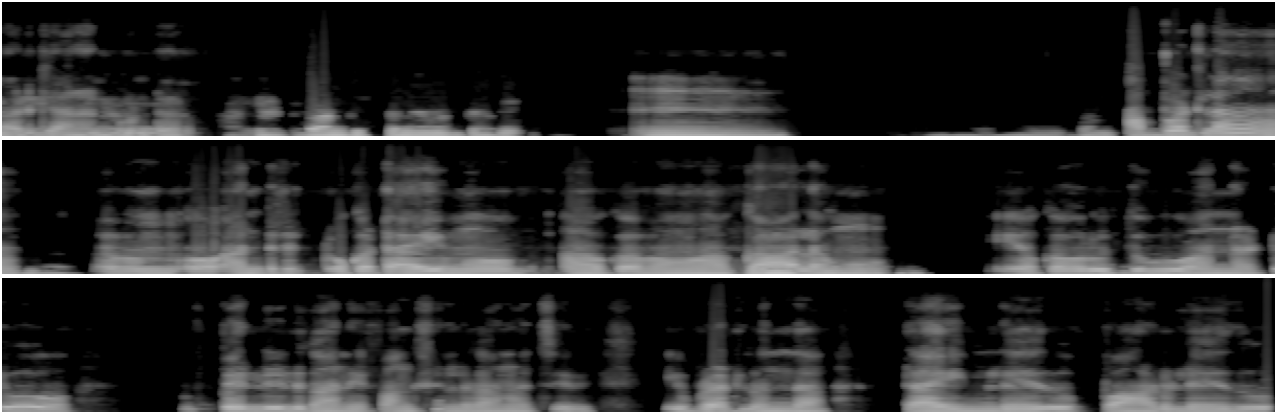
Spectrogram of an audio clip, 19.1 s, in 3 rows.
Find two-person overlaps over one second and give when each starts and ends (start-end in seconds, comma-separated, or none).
none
